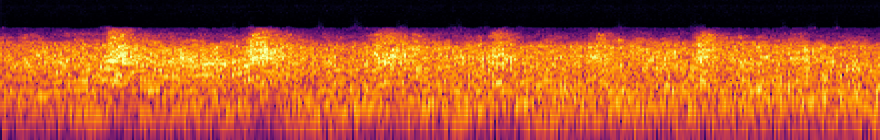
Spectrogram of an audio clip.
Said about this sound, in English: On the platform, an official raises a sign, and the train starts to pull away, with crowds waving to their departing loved ones.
